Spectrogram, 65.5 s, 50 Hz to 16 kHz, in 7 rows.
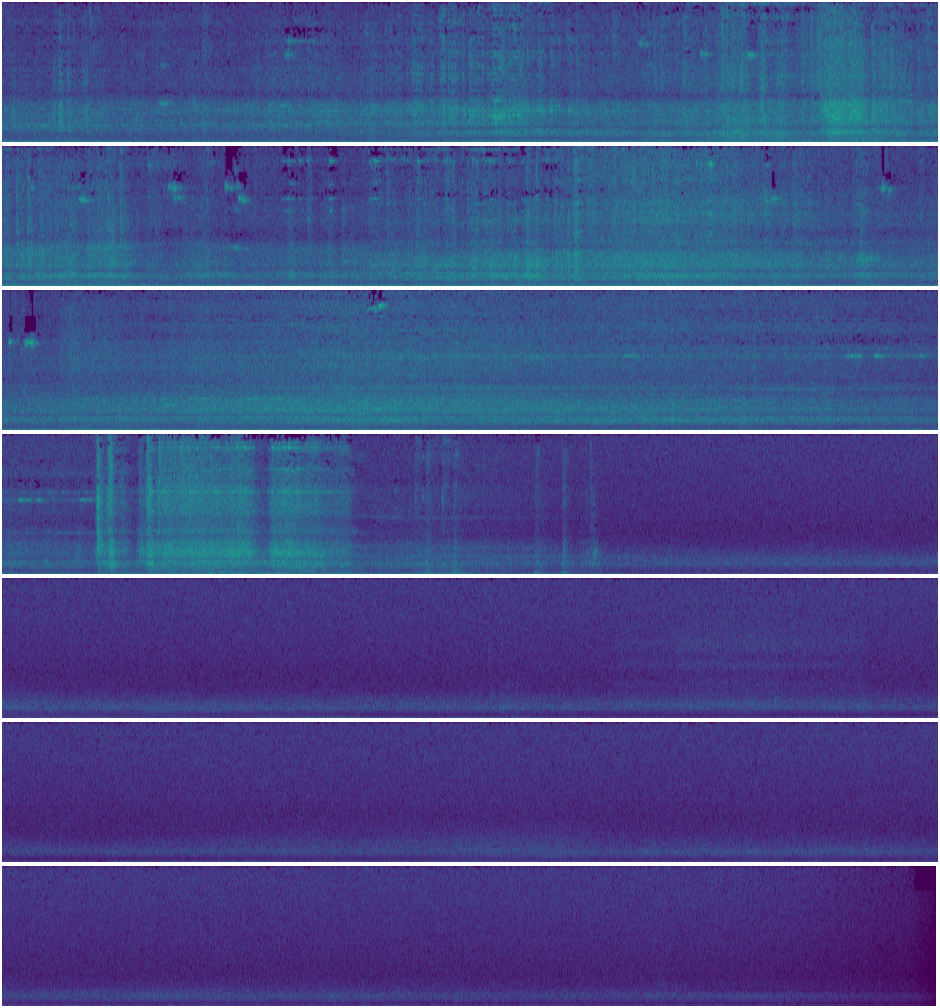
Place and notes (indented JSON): {
  "title": "cologne, south suedbrücke, trainan - cologne, sued, suedbrücke, zug fährt auf und hält an",
  "date": "2008-05-21 16:18:00",
  "description": "project: social ambiences/ listen to the people - in & outdoor nearfield recordings",
  "latitude": "50.92",
  "longitude": "6.97",
  "altitude": "43",
  "timezone": "Europe/Berlin"
}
